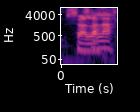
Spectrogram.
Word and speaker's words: Salah: Oye, lo correcto es Salah.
